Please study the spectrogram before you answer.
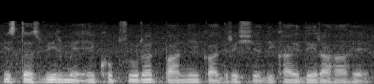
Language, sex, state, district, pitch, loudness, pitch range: Hindi, male, Arunachal Pradesh, Lower Dibang Valley, 100 Hz, -17 LUFS, 95-105 Hz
